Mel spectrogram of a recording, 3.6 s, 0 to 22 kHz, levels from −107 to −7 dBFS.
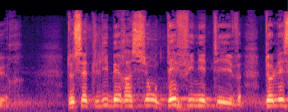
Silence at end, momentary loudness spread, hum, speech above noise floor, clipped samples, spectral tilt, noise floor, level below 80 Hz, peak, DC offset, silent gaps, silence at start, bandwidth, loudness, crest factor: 0 s; 10 LU; none; 30 dB; under 0.1%; -3 dB/octave; -53 dBFS; -66 dBFS; -6 dBFS; under 0.1%; none; 0 s; 15.5 kHz; -23 LUFS; 18 dB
